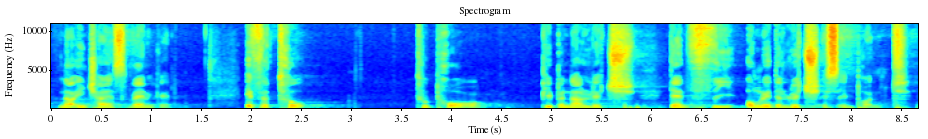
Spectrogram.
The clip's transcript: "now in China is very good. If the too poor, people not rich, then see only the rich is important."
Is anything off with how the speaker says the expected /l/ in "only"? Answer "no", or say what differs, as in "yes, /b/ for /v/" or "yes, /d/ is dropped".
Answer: no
